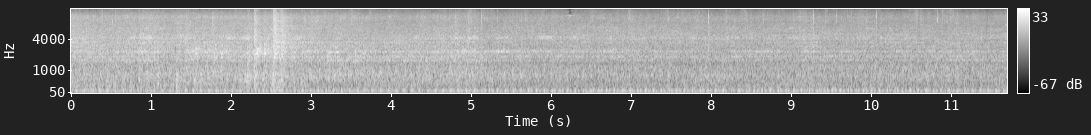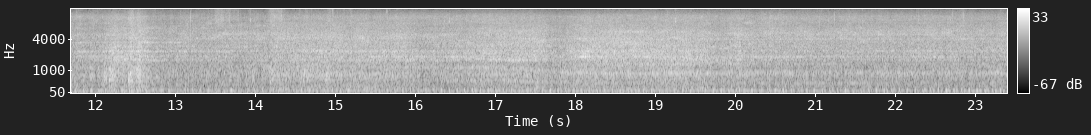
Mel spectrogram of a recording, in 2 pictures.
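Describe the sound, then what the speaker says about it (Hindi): An express train runs at night, passing Balamau junction without stopping: a loud, continuous rumble with rhythmic wheel clatter and occasional sharper rattles and bursts, steady from start to finish with no talking. "अपनी ट्रेन जो है वो बालामऊ जंक्शन को स्किप करने वाली है"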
